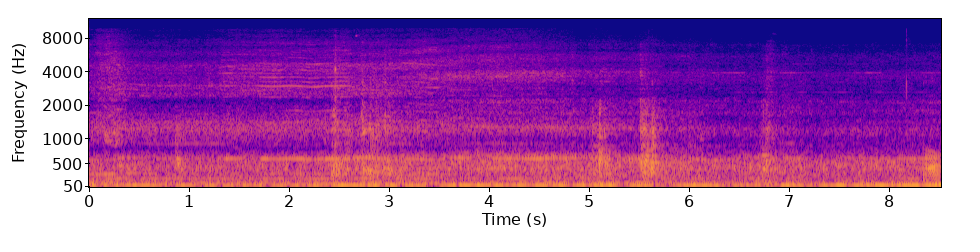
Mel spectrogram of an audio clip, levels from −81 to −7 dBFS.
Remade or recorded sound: recorded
